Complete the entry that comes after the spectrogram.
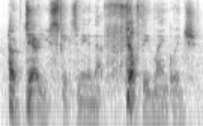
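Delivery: low, quiet indignation with contempt; angry captive priestess. Acted. Elf priestess answering her interrogator in Common, quietly angry. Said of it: "she glares at you angrily".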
